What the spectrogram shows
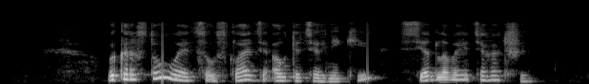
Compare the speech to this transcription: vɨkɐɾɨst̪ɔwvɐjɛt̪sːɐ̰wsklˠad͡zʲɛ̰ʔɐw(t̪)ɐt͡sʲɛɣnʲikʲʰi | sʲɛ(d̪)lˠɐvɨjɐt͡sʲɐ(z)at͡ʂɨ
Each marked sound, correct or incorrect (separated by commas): correct, correct, incorrect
